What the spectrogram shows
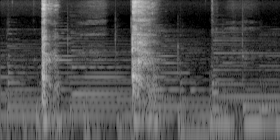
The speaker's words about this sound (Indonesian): sorry uh, kalau agak batuk-batuk soalnya gue lagi kurang sehat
